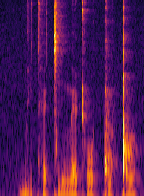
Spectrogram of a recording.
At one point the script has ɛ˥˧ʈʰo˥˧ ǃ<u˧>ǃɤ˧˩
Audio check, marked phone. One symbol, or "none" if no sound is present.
u˧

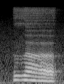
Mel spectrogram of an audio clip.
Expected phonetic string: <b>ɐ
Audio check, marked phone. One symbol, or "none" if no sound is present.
ð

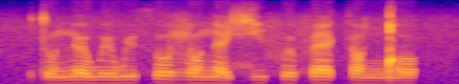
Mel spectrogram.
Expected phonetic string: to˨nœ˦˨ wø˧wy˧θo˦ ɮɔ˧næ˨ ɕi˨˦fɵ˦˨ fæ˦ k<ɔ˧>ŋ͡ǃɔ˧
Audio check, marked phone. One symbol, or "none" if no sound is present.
ɑ˧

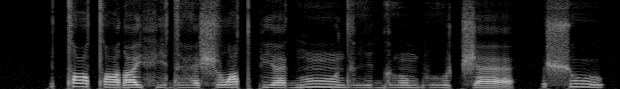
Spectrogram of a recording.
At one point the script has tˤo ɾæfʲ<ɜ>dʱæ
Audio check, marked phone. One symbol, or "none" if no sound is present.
æ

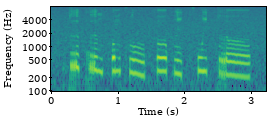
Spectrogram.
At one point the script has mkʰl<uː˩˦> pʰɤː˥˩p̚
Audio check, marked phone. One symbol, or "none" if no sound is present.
uː˩˦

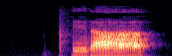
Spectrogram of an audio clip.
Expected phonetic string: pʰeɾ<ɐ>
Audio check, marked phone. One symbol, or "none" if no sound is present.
a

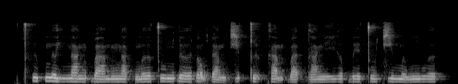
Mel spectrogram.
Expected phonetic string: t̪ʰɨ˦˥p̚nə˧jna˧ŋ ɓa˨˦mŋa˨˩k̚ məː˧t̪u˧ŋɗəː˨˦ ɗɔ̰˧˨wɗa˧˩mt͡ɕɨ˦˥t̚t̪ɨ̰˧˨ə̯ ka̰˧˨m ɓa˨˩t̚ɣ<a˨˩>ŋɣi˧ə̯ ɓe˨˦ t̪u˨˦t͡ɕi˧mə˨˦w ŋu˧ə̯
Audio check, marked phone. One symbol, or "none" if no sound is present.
a˧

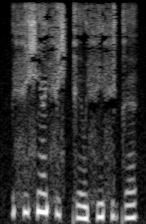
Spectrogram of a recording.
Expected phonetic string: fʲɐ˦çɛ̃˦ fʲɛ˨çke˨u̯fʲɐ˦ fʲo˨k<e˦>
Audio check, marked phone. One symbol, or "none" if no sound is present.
ɛ˦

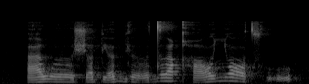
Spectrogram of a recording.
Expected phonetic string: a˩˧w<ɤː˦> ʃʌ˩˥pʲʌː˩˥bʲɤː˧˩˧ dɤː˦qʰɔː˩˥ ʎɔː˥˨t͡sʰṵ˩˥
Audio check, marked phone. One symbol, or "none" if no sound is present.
ɤː˨˩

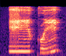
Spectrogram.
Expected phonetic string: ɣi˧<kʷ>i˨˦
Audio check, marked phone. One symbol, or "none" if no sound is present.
kʷ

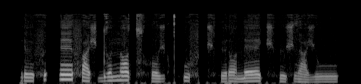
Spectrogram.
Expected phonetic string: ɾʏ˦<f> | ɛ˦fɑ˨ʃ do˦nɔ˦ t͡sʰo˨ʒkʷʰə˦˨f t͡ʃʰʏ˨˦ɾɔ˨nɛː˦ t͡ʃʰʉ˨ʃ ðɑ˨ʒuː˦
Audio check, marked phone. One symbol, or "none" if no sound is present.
f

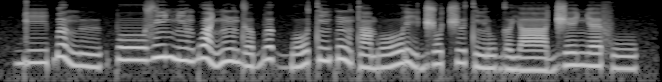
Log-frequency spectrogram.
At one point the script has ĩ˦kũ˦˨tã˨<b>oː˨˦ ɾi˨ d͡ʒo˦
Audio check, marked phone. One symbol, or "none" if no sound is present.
b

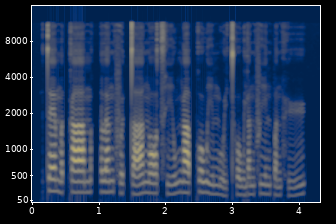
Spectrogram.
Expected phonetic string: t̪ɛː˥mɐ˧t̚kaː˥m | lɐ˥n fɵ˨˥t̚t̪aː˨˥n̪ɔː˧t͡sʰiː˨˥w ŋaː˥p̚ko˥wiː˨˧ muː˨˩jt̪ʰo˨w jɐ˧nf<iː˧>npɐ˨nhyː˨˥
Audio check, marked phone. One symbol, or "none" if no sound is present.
iː˧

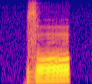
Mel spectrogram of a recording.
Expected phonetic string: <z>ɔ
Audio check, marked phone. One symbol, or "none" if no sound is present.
z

